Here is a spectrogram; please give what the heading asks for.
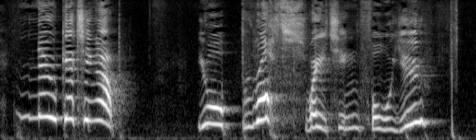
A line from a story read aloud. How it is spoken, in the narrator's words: cried the little princess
